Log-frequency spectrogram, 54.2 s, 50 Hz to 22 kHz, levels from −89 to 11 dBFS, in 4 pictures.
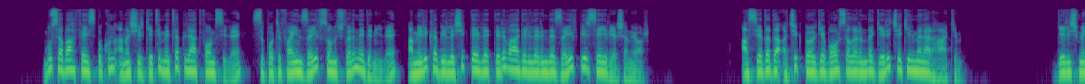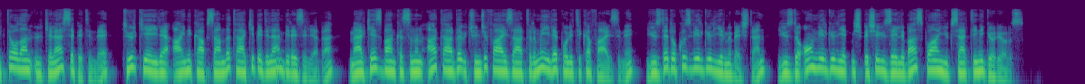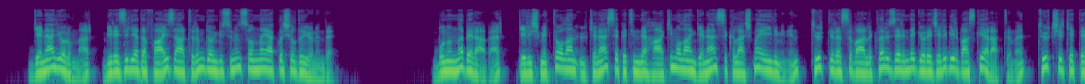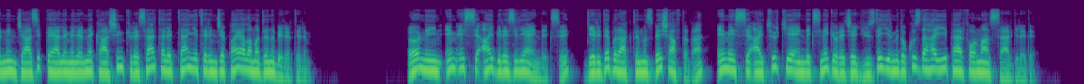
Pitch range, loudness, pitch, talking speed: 115-140 Hz, -21 LUFS, 125 Hz, 125 wpm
